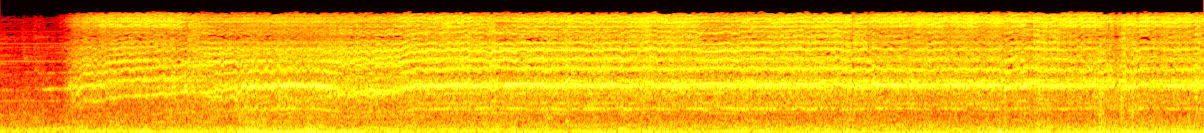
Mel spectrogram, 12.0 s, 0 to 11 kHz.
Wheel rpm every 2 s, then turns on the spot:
80, 130, 160, 160, 160, 160.
none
